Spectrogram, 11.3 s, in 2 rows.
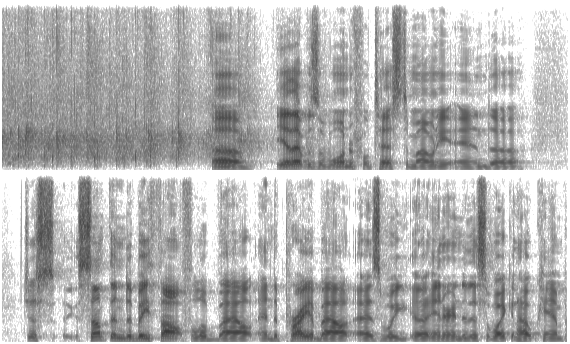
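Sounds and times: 
audience hand clapping: 0:00.0 - 0:02.8
speech: 0:02.1 - 0:05.3, 0:05.9 - 0:11.3.

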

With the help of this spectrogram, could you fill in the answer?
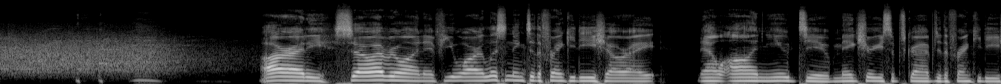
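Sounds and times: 
applause sound effect: 0:00.0 - 0:02.7
speech: 0:00.8 - 0:01.7, 0:02.6 - 0:10.0.

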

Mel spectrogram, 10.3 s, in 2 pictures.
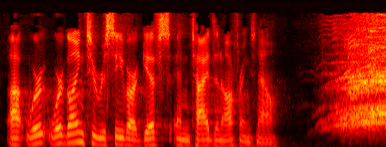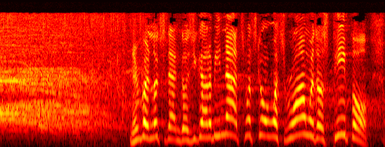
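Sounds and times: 
speech: 0:00.1 - 0:03.8, 0:06.9 - 0:10.2
audience cheering and whooping: 0:04.2 - 0:07.1.

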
